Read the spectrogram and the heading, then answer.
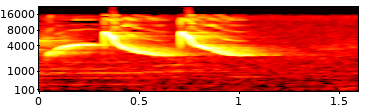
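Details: Black-red canary giving two loud, clear whistled notes, each jumping up sharply and then sliding steadily downward, followed by quiet.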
